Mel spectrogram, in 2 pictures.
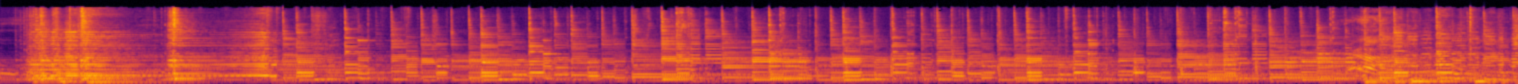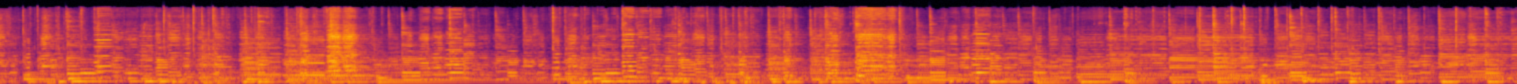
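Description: Instrumental choro played live by a trio of nylon-string classical guitar, accordion and double bass, with the guitar leading. About halfway through, the bass line comes in much fuller underneath.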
